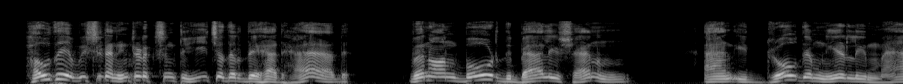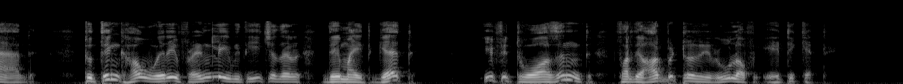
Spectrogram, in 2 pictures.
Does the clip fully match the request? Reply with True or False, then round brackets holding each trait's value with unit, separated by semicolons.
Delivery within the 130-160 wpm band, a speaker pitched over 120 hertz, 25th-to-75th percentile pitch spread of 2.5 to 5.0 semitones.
False (140 wpm; 135 Hz; 5.6 semitones)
